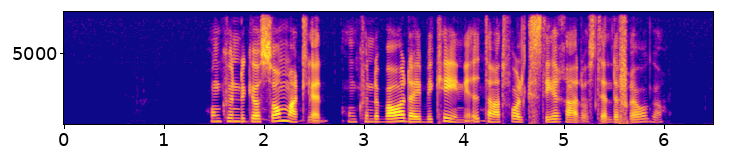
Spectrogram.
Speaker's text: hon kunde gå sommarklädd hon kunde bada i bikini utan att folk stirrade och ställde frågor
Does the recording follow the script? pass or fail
pass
